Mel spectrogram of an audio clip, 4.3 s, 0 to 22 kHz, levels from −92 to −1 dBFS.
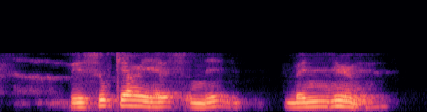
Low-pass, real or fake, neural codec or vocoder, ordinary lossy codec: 3.6 kHz; fake; codec, 16 kHz, 0.8 kbps, ZipCodec; AAC, 24 kbps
